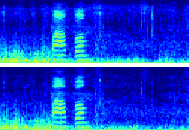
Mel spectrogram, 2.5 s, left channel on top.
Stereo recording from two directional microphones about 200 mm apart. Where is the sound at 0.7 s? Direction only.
45° right (ahead or behind).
